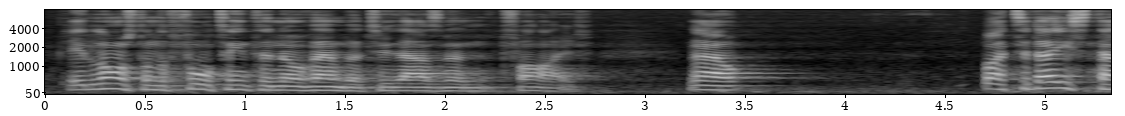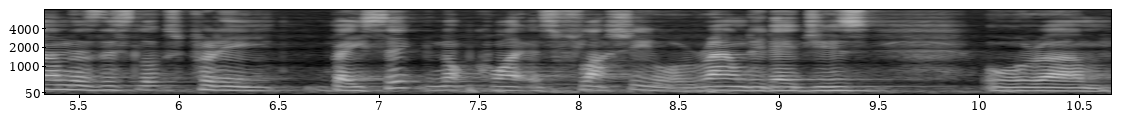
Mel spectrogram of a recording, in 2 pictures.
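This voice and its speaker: Pausing long and often, a man with an English accent speaks at a moderate pace in a fairly high voice with ordinary pitch variation and audible room echo. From England. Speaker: conference speaker, analytics consultant. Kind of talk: conference talk. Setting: stage with audience.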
